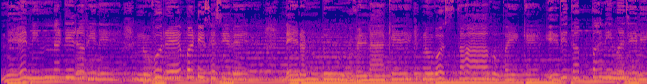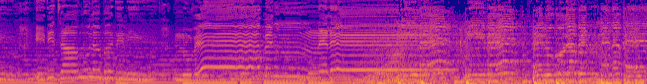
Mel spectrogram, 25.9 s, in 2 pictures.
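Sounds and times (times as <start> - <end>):
Telugu song: 0.0 - 25.8.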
